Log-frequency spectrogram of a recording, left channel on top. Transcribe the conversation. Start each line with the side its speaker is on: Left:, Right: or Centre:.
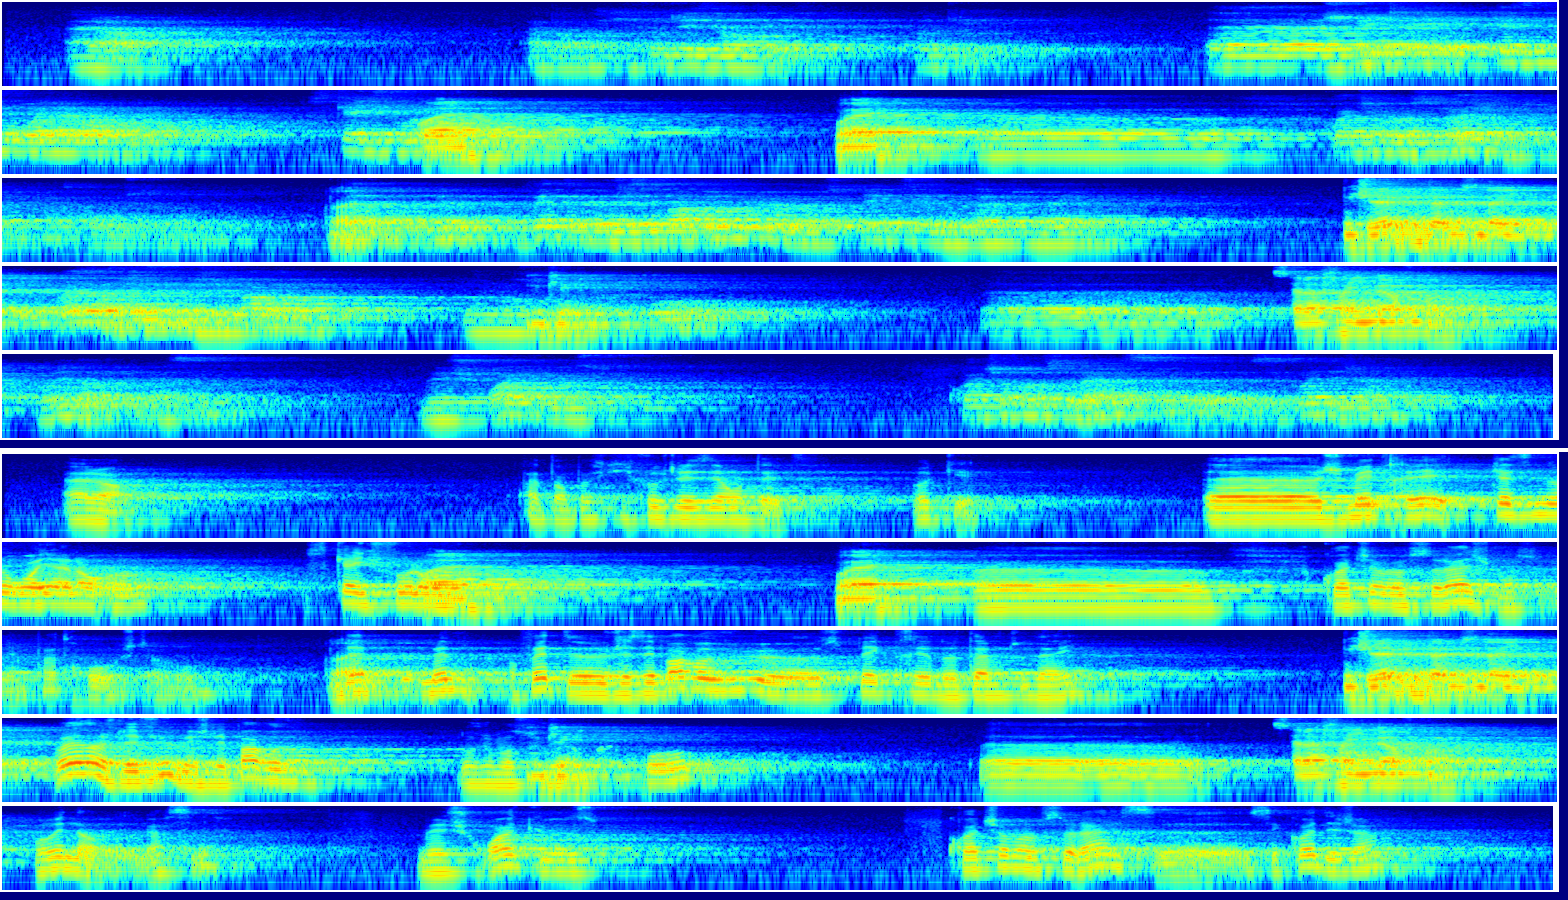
Right: Alors, attends, parce qu'il faut que je les ai en tête. Ok. Euh, je mettrais Casino Royale en un, Skyfall
Centre: Ouais,
Right: en 2.
Centre: ouais,
Right: Euh... pff, Quantum of Solace, je m'en souviens pas trop, je t'avoue.
Centre: ouais.
Right: Même, même- en fait, euh, je les ai pas revus, euh, Spectre et No Time to Die.
Centre: Tu l'as vu, Notam to Die?
Right: Ouais, non, je l'ai vu, mais je l'ai pas revu. Donc, je m'en souviens
Centre: Ok.
Right: pas trop. Euh,
Centre: C'est à la fin, il meurt, quoi.
Right: Oui, non, mais merci. Mais je crois que ce- Quatuor of Solace, euh, c'est quoi déjà?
